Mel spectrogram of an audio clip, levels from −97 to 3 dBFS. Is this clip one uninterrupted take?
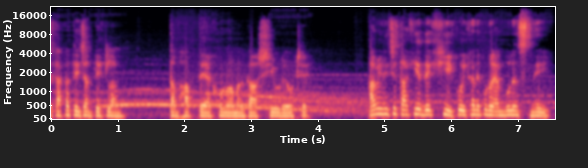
yes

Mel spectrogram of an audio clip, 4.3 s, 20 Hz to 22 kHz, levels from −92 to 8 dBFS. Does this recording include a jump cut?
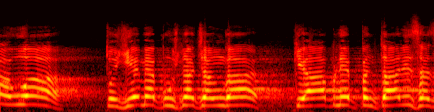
no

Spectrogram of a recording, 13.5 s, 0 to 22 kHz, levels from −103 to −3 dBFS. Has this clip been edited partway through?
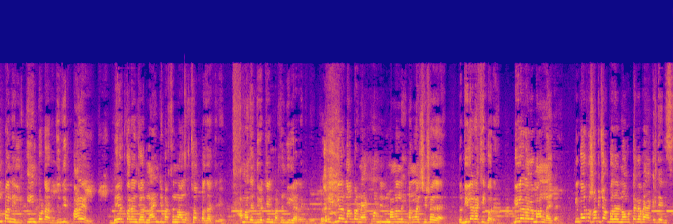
no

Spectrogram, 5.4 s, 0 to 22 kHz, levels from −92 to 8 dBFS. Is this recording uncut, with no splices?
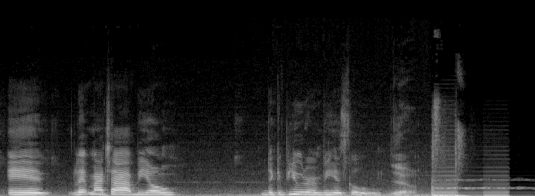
no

